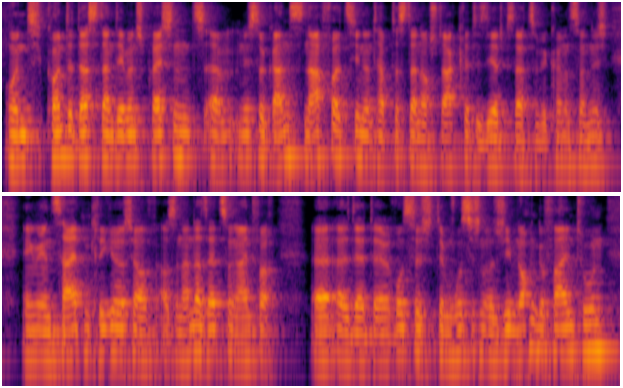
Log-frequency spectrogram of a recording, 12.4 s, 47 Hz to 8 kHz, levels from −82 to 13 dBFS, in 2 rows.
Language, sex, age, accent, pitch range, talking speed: German, male, 20-39, German, 105-115 Hz, 200 wpm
